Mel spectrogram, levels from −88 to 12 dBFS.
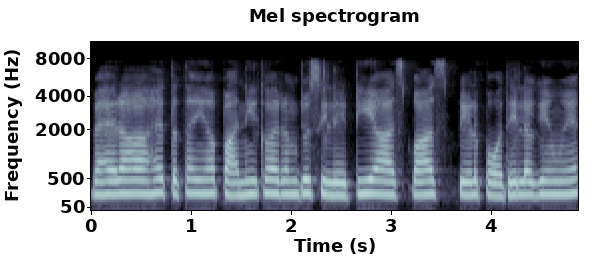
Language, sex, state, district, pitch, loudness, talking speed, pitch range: Hindi, female, Chhattisgarh, Sukma, 230 Hz, -15 LUFS, 245 wpm, 220-235 Hz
